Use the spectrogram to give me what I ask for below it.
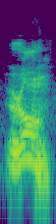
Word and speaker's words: রং: লিখবো যেমন দেখো বলছি রং এই রং শব্দের উচ্চারণ কি হবে র অনুসার উসন্ত রং কেন কারণ আমরা বলেছিলাম যে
